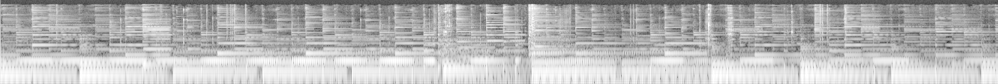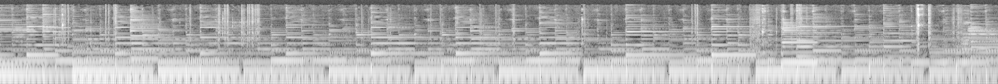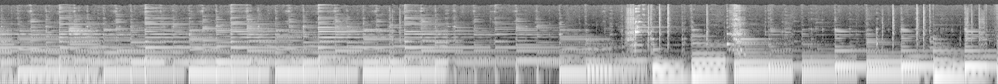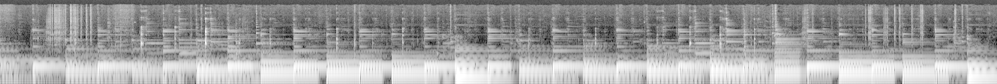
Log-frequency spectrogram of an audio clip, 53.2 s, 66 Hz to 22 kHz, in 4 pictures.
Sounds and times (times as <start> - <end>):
Acoustic guitar: 0.0 - 53.2.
